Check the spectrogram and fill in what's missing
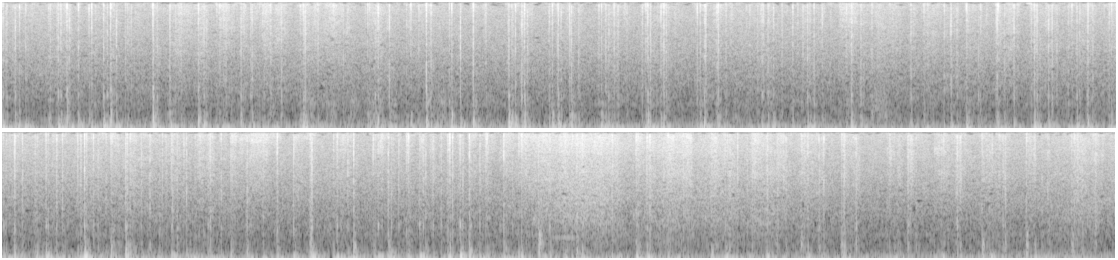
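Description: Fingertips and nails of both hands tap rhythmically on a glossy paper magazine page, open flat to a dark glossy watch-ad spread. A quiet, steady stream of soft, dull taps with short decay runs throughout, mostly low in tone, with faint brighter clicks from the nails.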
